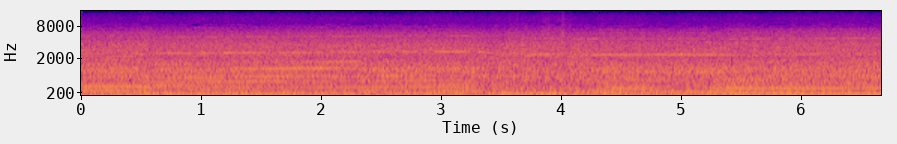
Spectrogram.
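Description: Mercedes GT3 race car at the Nürburgring, its engine holding a loud, steady onboard drone with shifting harmonic tones as revs rise and fall, continuous throughout with no talk.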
